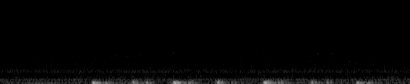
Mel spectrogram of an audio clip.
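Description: About eight soft, low thumps, irregularly spaced about half a second apart, starting about a second in, over a faint steady hum: knocks carried through the desk to the microphone while someone works at a computer.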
